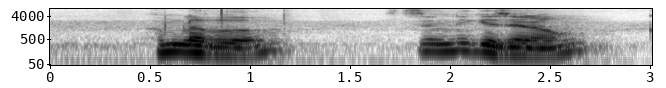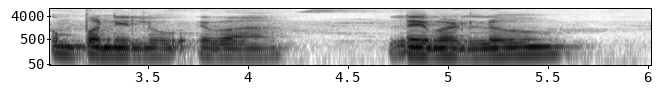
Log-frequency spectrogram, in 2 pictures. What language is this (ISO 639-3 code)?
brx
